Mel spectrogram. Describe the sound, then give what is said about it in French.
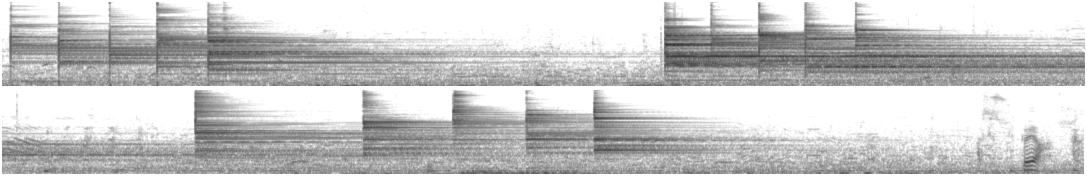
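Tongues cut from sheet metal, untuned and varying with the sheet's size and thickness, are struck in turn, each ringing a different bright tone with long decay, in several quick bursts of strikes separated by pauses. “Je le sors de la tôle et pour le coup, après, on se retrouve avec une gamme de sons différentes suivant la taille de la tôle, l'épaisseur de la tôle. Mais chaque patte sonne différemment.”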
